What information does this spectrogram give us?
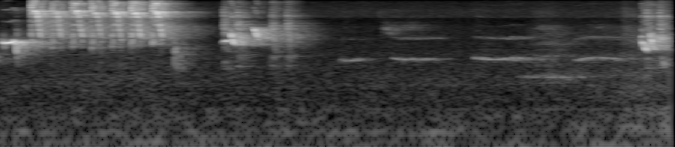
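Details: Calling female bulbul: a rapid, buzzy, high chattering burst, then sharp downslurred chips, followed by a series of soft, low, evenly spaced whistled notes, and a sudden bright note to close.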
